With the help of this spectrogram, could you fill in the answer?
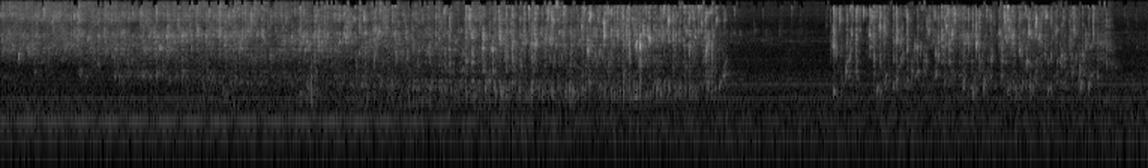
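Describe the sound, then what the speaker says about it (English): Room-temperature water poured from a tap or jug into a bowl sitting on a kitchen weighing scale while making pizza dough, a steady splashing trickle over a low hum, with no talking. "We just need to pour water."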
